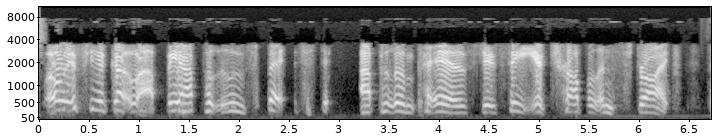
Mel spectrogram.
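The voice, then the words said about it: Cockney accent. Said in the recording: “East End of London. I'm a Cockney. ... talk Cockney”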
